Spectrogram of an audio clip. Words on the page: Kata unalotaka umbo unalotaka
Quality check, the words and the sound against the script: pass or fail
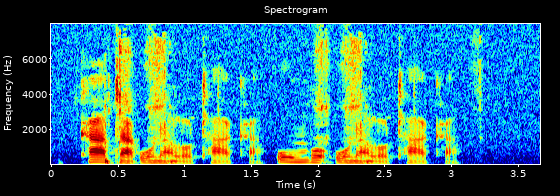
pass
